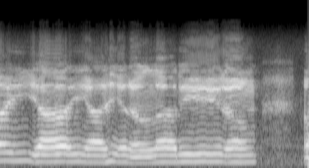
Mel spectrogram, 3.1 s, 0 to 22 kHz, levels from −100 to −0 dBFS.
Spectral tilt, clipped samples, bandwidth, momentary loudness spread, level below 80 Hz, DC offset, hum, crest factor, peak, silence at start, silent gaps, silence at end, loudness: -4.5 dB/octave; under 0.1%; 10 kHz; 5 LU; -58 dBFS; under 0.1%; none; 12 dB; -2 dBFS; 0 s; none; 0 s; -12 LUFS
